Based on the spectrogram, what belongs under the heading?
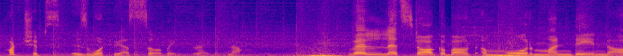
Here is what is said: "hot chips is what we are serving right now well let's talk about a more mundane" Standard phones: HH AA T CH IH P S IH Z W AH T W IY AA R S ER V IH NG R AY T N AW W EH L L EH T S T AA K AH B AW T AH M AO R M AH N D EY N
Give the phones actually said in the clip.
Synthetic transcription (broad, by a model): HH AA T SH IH P S IH Z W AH T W IY AA R S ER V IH NG R AY T N AW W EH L L EH T S T AA K AH B AW T AH M AO R M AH N D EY N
